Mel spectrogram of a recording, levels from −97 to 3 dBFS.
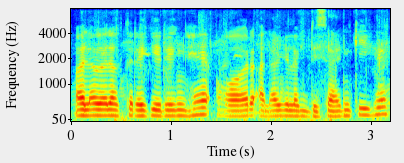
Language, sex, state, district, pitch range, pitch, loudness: Hindi, male, Madhya Pradesh, Katni, 145-160 Hz, 155 Hz, -17 LUFS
